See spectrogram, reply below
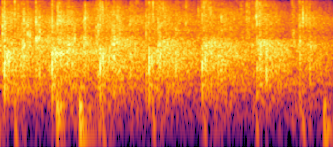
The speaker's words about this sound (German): Oh, das ist erstmal dein Applaus.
